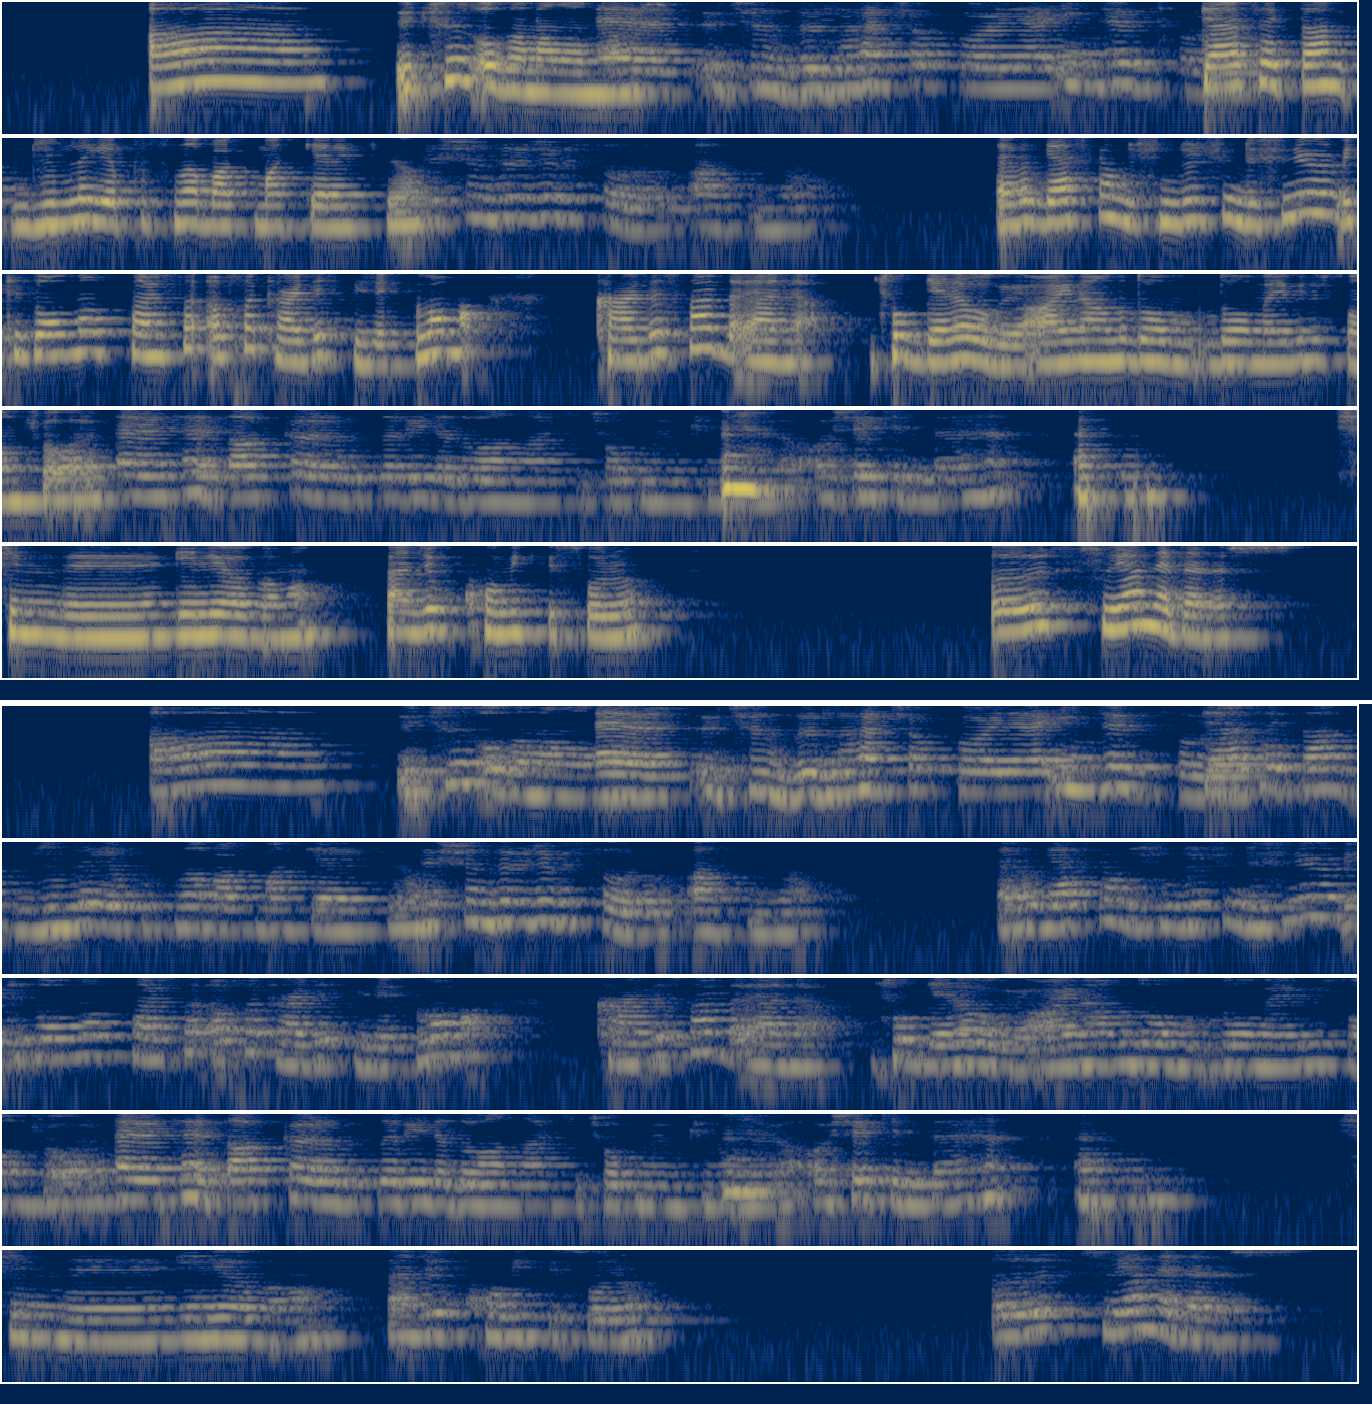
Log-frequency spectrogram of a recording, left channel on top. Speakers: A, on the left; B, on the right.
A: Aa, 300 o zaman onlar.
B: Evet, üçüzdürler. <laughs> Çok böyle ince bir soru.
A: Gerçekten cümle yapısına bakmak gerekiyor.
B: Düşündürücü bir soru aslında.
A: Evet gerçekten düşündüğü için düşünüyorum. İkiz olmaz derse aslında kardeş diyecektim ama kardeşler de yani çok genel oluyor. Aynı anda doğ- doğmayabilir sonuç olarak.
B: Evet evet dakika aralıklarıyla doğanlar ki çok mümkün oluyor.
A: <laughs>
B: O şekilde.
A: Evet, şimdi geliyor o zaman. Bence bu komik bir soru. Ağır suya ne denir?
